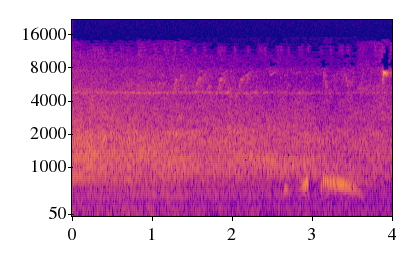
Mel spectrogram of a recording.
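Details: Wild spotted dove responding to a decoy in a garden setting. After a stretch of steady background noise, one phrase comes near the end: two brief rising coos, then a long descending purr.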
